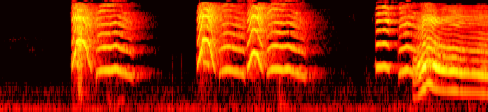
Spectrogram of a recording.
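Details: Pet Chihuahua howling indoors in a small room: three short, squeaky, whining wails with a sliding pitch, each under a second long, separated by brief silences.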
